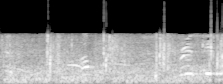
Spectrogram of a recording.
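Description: Murmur of a standing crowd, with snatches of voices and a few sharp cracks.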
